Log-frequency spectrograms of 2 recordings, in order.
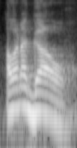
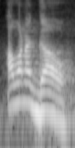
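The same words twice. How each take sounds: The two takes are said the same way.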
